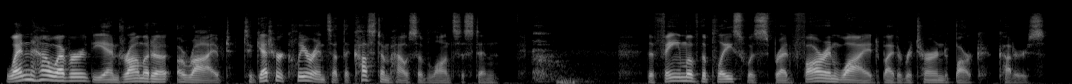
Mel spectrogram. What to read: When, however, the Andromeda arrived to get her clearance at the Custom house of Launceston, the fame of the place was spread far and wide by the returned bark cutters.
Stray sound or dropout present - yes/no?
yes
